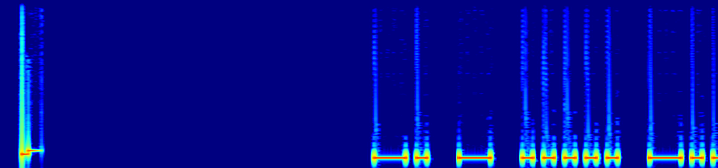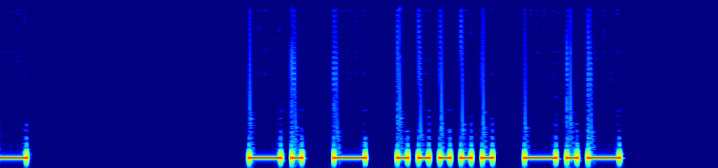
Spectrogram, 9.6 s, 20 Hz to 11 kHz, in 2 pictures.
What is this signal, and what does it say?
Morse code, heard as a keyed tone, about 17 wpm, 700 Hz. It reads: NT5K NT5K
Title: USA Call Signs - 4 Characters - Repeated 2x - 17wpm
